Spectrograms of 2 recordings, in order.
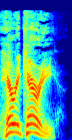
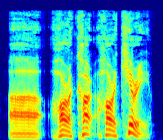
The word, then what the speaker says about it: harakiri: I've always heard it as like Harry Carey. That's definitely wrong. That is definitely wrong if you're trying to pronounce it right. Harakiri.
